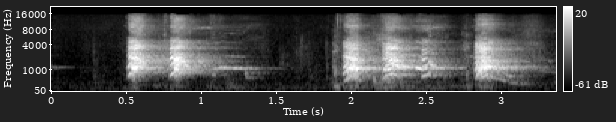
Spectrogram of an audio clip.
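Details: Cavalier King Charles Spaniel barking in a kitchen on a live puppy camera on a cloudy Monday morning; two sharp yappy barks, a short whine, then three more quick barks in a quiet indoor room.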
